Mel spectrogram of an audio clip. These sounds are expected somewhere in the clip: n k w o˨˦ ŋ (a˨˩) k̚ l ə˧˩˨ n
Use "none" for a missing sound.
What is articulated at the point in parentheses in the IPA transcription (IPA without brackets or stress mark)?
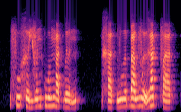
a˨˩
